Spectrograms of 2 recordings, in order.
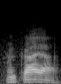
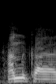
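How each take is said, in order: First: The n merges into a nasalized vowel. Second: A full n consonant is pronounced. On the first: The speaker calls it right. "नून की बजाय नून गुना बन जाता है" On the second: The speaker calls it wrong. "काफ के साथ भी हनकाया नहीं कहते"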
